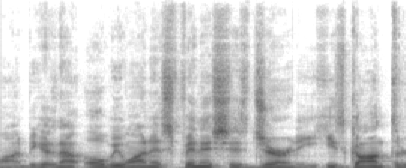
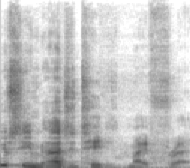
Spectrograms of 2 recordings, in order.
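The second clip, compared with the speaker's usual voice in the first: calm, condescending talking down. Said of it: "this calmly".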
